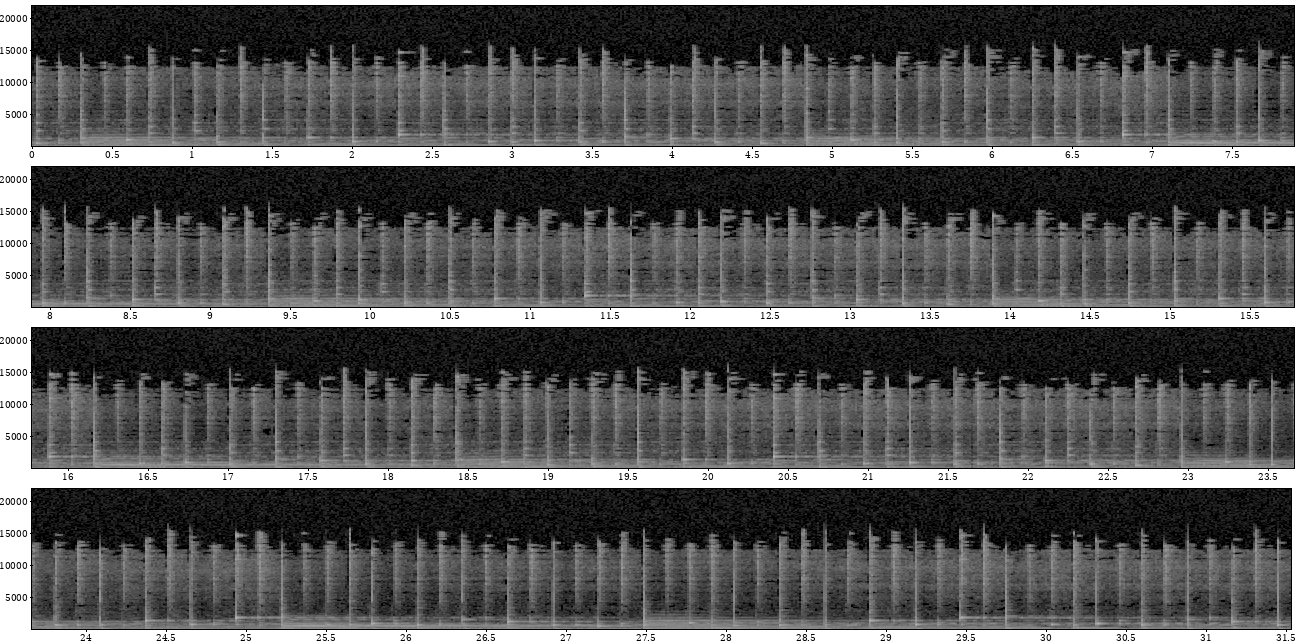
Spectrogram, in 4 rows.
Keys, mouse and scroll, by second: 0.9 click, 4.5 click, 5.2 scroll down 1, 6.9 click, 14.3 scroll down 1, 17.1 scroll up 1, 18.6 click, 24.3 click, 25.5 ctrl+s, 28.2 click, 30.4 click.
